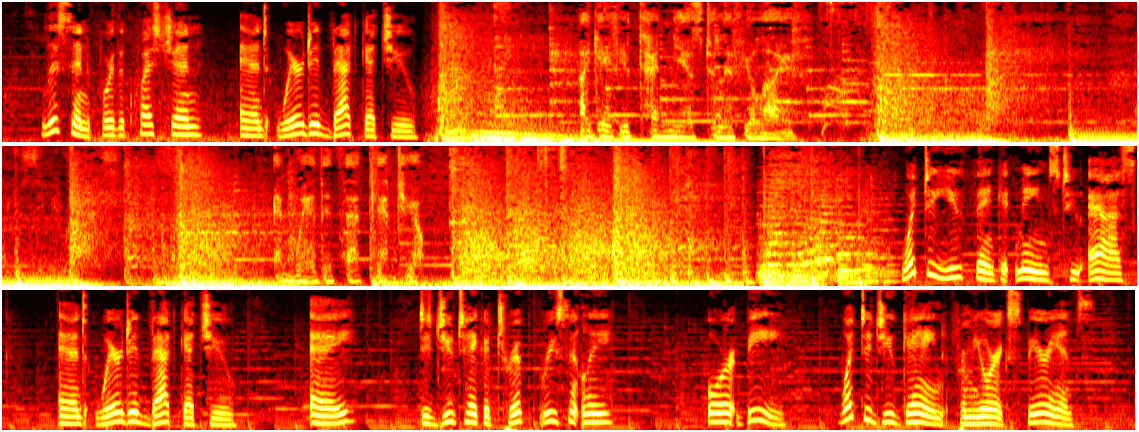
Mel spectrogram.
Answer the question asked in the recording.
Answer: The answer is B. And where did that get you is the same as asking, what did you gain from your experience?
